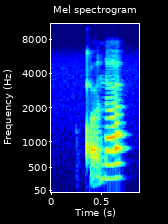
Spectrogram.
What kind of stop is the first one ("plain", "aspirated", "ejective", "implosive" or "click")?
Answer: ejective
